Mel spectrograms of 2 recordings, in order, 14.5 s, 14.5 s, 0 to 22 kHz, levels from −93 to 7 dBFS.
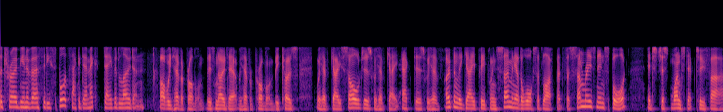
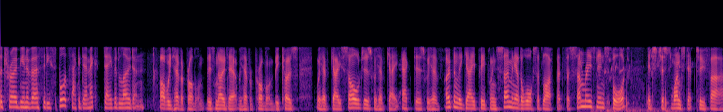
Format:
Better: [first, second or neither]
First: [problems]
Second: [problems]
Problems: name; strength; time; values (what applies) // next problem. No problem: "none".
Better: first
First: none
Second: background sound (Squeak / Writing); 17 dB below the speech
